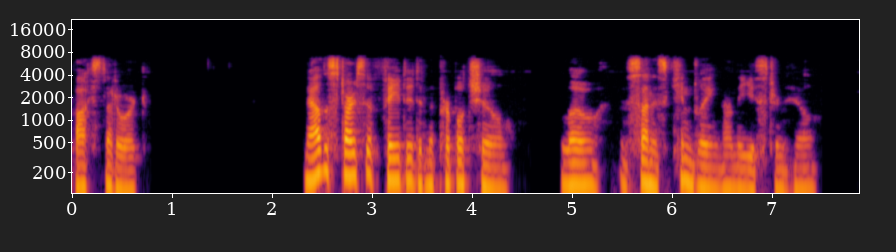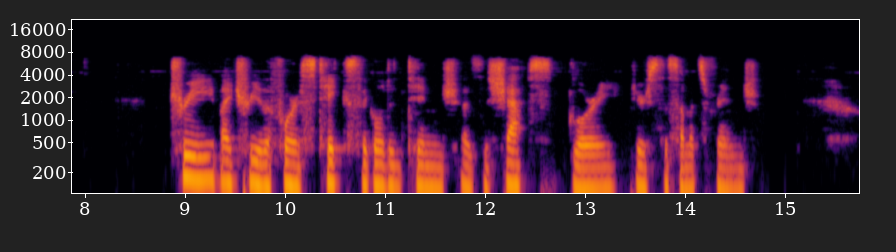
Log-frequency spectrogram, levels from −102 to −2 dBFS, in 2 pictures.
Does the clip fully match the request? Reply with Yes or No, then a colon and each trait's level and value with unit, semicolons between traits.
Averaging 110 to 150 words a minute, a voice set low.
Yes: average, 145 wpm; low, 130 Hz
